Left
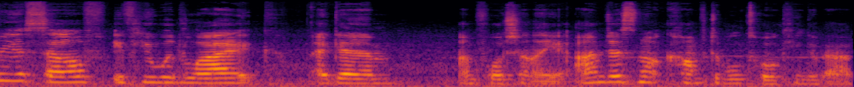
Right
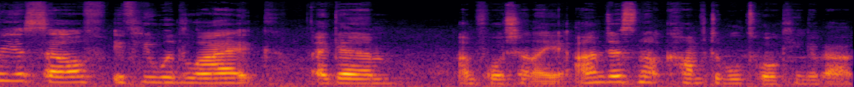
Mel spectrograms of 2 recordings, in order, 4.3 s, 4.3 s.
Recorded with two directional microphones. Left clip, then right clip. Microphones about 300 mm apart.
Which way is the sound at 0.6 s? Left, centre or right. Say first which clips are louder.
Right 4 dB; centre.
